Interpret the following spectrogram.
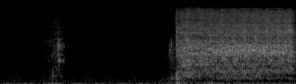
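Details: TRS-80 PC-1 pocket computer printer interface after replacing shorted built-in NiCad batteries with a homemade removable NiCad pack: short, even buzzing whir about a second after switch-on, stops cleanly; mechanism cycles normally, power-on now works.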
